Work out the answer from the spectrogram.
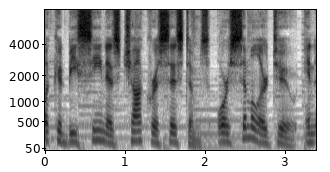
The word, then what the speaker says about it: chakra: The word chakra is a Sanskrit word that is spelled as chakra but pronounced with the ch sound as in church rather than the sh sound of the word shak.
